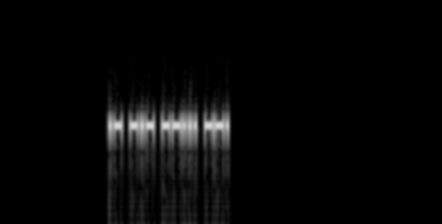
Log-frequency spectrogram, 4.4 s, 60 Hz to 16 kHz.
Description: Morse code, heard as a keyed tone, about 42 wpm, 700 Hz. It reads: AK7G
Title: USA Call Signs - 4 Characters - Repeated 2x - 45wpm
